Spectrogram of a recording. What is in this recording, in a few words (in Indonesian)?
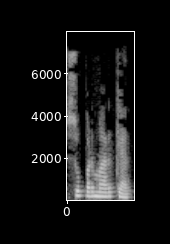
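"supermarket", Indonesian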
